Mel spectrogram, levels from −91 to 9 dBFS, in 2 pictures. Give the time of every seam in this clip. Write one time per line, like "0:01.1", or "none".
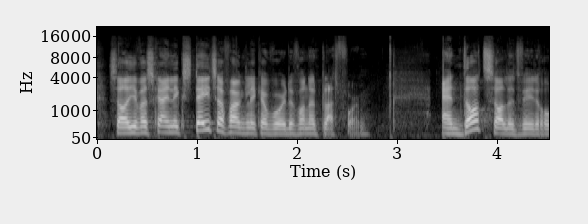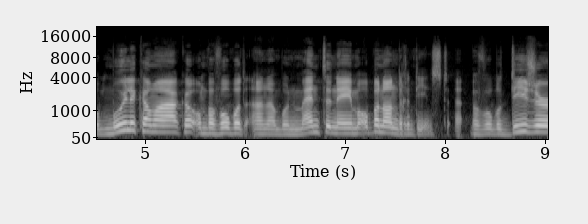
none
